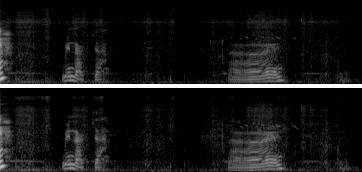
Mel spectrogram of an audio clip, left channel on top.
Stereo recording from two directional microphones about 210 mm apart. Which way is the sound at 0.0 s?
Centre (ahead or behind).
